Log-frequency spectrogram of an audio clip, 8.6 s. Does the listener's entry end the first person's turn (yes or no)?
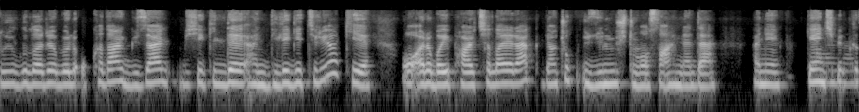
no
